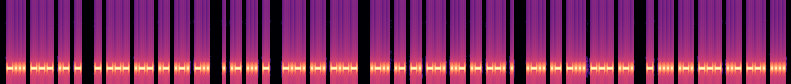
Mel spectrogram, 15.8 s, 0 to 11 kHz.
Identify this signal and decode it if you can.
Morse code, heard as a keyed tone, about 30 wpm, 500 Hz. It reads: BOAT TOWARD EAST CRY LANGUAGE LABOR THROUGH
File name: 632 words / 632 Words 30WPM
